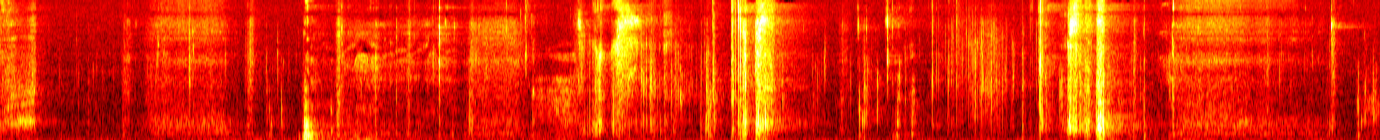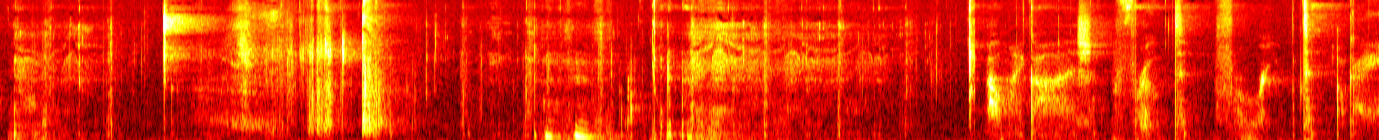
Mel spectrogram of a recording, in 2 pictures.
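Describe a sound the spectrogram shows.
A young woman whispers close to a microphone.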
